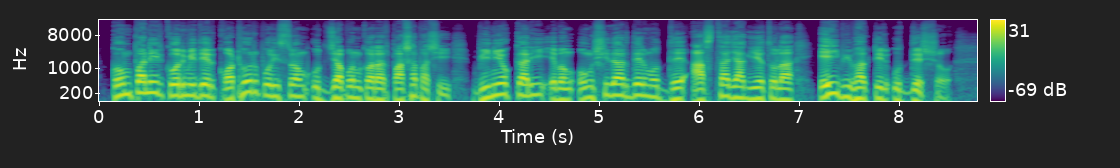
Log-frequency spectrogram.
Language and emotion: Bengali, neutral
